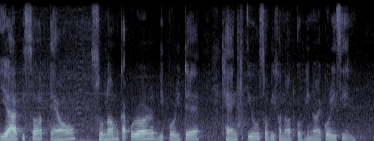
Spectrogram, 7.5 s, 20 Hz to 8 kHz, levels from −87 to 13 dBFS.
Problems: constant background noise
